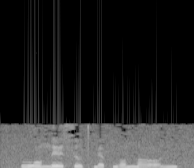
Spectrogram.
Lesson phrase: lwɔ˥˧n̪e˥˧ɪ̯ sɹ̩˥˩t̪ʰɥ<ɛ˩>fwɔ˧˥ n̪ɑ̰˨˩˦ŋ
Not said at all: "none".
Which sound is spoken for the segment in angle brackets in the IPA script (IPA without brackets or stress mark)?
ɛ˩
